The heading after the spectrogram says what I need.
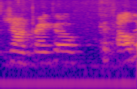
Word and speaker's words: Gianfranco Cataldo: This is Gianfranco Cataldo, am I pronouncing it correctly?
